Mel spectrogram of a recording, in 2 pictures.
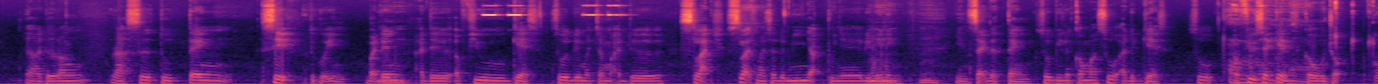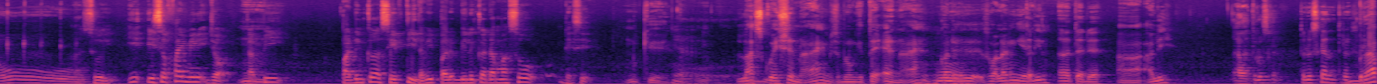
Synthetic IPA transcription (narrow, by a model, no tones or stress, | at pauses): adəoɾãŋ | ɹasət̪ut̪ɛ̃ŋ | seft̪uɡoin | bat̚dɛna̰dəəfjuɡɛsːodəmat͡ʃama̰də | sla̰t͡ʃslasmat͡ʃãmdəmiɲã̰ʔpuɲəɹimẽnɪ̃ŋinsajt̚dət̪ɛ̃ŋsobilə̃ŋkɔmasoʔa̰dəɡɛsː | oəfjusɛkə̃nskaəd͡ʒɔp̚ | oa̰soiisəfajvmĩnit̚d͡ʒɔp̚t̪api | padəŋkɔseft̪it̪apipadəbiləŋkadãmasʊʔ | dɛsit̪̚ | okḛja̰ | laskwɛst͡ʃənla̰ʔɛsəbəlʊ̃mkit̪əʔɛnla̰ʔkadəsalanŋɡadilat̪ədəa̰a̰li | at̪əɾuskant̪əɾuskant̪əɾusbəɾa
